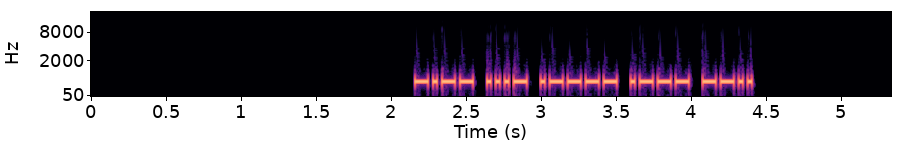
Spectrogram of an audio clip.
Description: Morse code, heard as a keyed tone, about 40 wpm, 700 Hz. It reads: YV1JZ
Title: DXCC-100 Call Signs - 5 Characters - Repeated 3x - 40wpm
